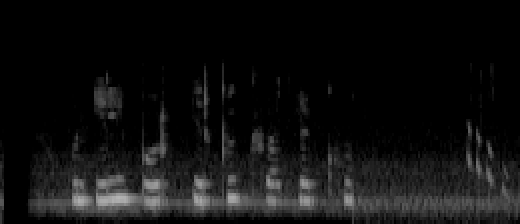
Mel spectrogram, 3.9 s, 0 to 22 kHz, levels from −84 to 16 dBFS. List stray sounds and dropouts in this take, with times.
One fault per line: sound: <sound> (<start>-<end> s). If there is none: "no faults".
sound: chirp (3.5-3.9 s)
